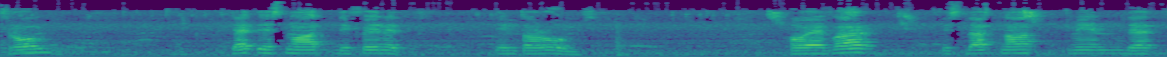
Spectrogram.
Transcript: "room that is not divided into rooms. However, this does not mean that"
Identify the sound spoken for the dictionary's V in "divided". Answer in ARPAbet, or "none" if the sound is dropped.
F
